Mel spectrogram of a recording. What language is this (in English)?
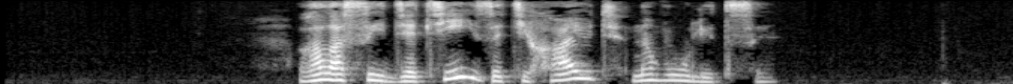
Belarusian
